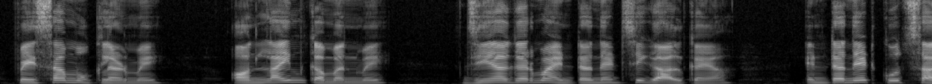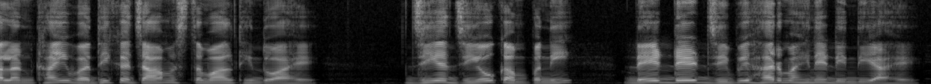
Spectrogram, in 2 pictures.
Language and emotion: Sindhi, neutral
